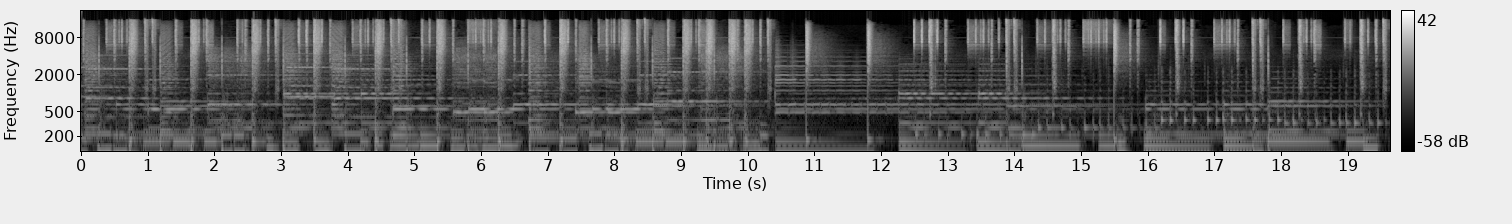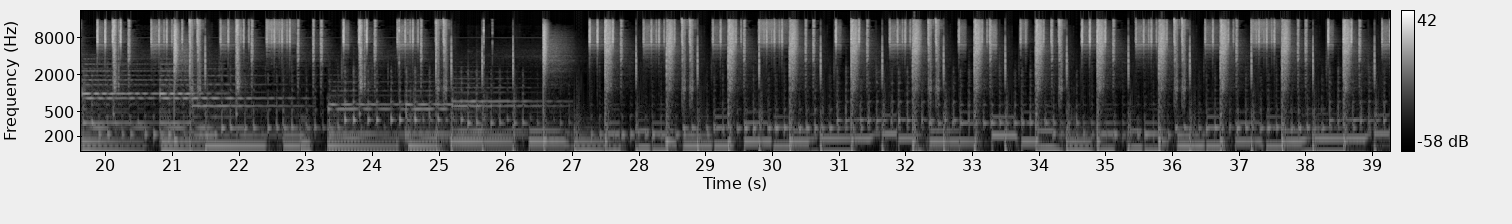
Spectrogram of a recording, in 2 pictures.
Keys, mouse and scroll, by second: 2.4-3.4 alt+scroll down 1, 3.4 click, 3.5 typing, 4.6 typing, 8.0 click, 11.3 Return, 12.5 ctrl+t, 14.0-15.4 drag, 15.4 alt+scroll down 1, 16.6 click, 17.9 space, 18.2 click, 18.5 space, 19.4-27.2 drag, 19.5-20.2 typing, 23.4 typing, 24.5 typing, 26.6-28.1 typing, 27.9 click, 28.4-28.7 alt+scroll up 1, 31.2-31.9 alt+scroll up 1, 31.9-36.8 drag, 36.8 typing.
